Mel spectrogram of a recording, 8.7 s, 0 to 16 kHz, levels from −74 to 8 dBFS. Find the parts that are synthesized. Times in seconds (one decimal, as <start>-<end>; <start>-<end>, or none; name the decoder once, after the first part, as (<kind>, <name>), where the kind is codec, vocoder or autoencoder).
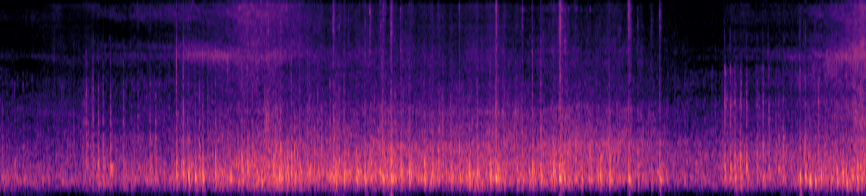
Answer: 0.4-1.0 (autoencoder, DAC-VAE); 4.2-5.2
